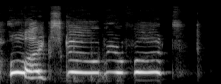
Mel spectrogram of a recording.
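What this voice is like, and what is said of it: Shaggy cartoon character voice. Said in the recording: “I don't know if Cody's ever heard me do Shaggy ... I don't think that's a bad Shaggy impression”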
